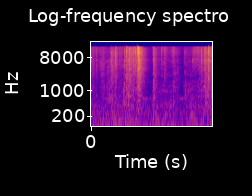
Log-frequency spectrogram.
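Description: Hands handling parchment paper and the shirt fabric on a heat press: a few light, sharp crackles and taps, the sharpest about a second in.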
